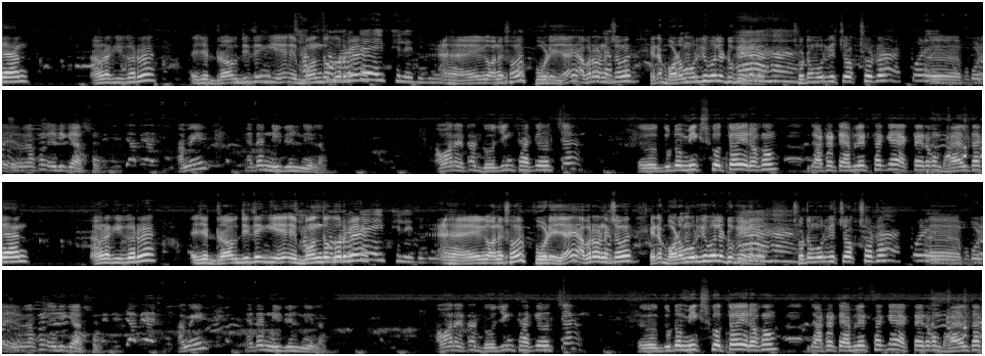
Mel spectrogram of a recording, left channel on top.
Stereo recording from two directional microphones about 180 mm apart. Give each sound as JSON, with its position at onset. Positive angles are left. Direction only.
{"t": 0.0, "sound": "chicken", "side_deg": -15}
{"t": 0.9, "sound": "a man's voice", "side_deg": -20}
{"t": 3.6, "sound": "speech", "side_deg": 70}
{"t": 4.4, "sound": "speech", "side_deg": -40}
{"t": 7.4, "sound": "speech", "side_deg": 70}
{"t": 7.9, "sound": "speech", "side_deg": -35}
{"t": 10.0, "sound": "a man's voice", "side_deg": -25}
{"t": 11.0, "sound": "speech", "side_deg": 55}
{"t": 11.5, "sound": "speech", "side_deg": -20}
{"t": 12.2, "sound": "speech", "side_deg": 0}
{"t": 14.1, "sound": "speech", "side_deg": -10}
{"t": 16.1, "sound": "a man's voice", "side_deg": -20}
